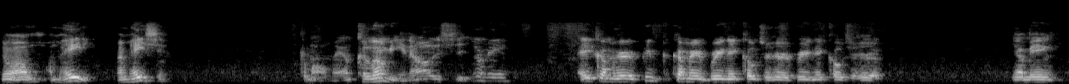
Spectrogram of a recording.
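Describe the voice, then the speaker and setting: A man in casual chat with a laid-back, drawn-out way of talking. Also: medium pitch, fairly bright tone. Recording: dull lo-fi line.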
